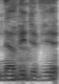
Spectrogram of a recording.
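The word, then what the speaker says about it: Nový Dvůr: And in the case of the monastery of Our Lady of Novi Dviu, how do you pronounce that? Well, you've done well, that's it. Novi Dviu?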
